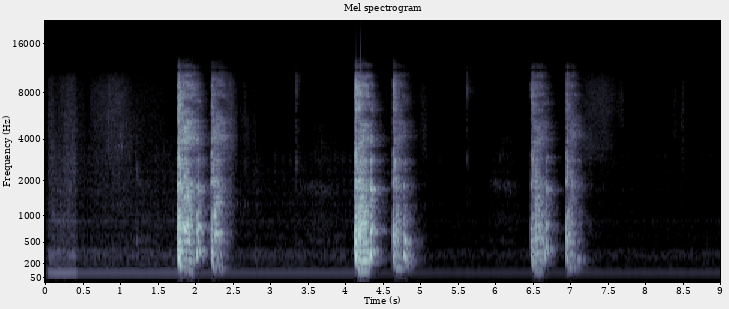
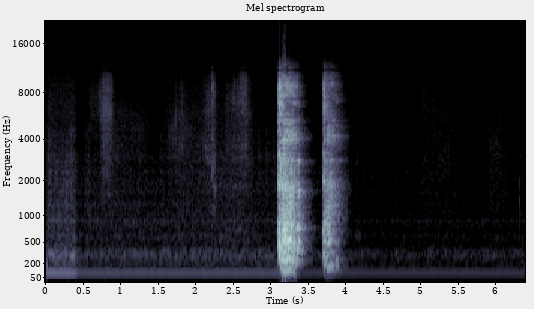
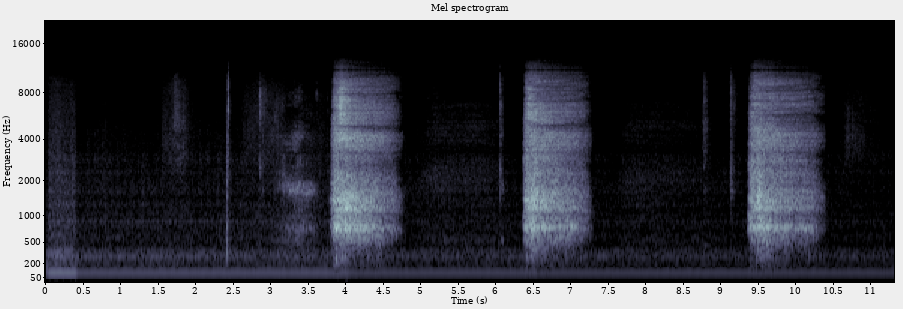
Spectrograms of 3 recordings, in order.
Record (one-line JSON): {"three_cough_length": "9.0 s", "three_cough_amplitude": 29004, "three_cough_signal_mean_std_ratio": 0.27, "cough_length": "6.4 s", "cough_amplitude": 29203, "cough_signal_mean_std_ratio": 0.19, "exhalation_length": "11.3 s", "exhalation_amplitude": 13101, "exhalation_signal_mean_std_ratio": 0.34, "survey_phase": "beta (2021-08-13 to 2022-03-07)", "age": "65+", "gender": "Female", "wearing_mask": "No", "symptom_headache": true, "smoker_status": "Ex-smoker", "respiratory_condition_asthma": false, "respiratory_condition_other": false, "recruitment_source": "REACT", "submission_delay": "4 days", "covid_test_result": "Negative", "covid_test_method": "RT-qPCR", "influenza_a_test_result": "Negative", "influenza_b_test_result": "Negative"}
